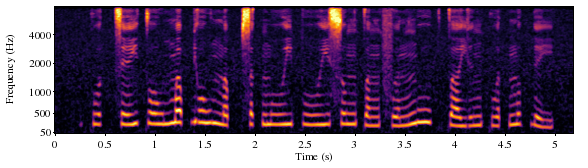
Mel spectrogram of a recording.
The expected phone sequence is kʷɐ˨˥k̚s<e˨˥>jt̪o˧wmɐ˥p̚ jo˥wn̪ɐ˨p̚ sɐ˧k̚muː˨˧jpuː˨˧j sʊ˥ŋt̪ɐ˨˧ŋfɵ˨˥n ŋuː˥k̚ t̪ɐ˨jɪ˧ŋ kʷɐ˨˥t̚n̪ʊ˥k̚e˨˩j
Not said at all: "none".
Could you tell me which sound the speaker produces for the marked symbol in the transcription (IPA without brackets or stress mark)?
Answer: e˨˥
